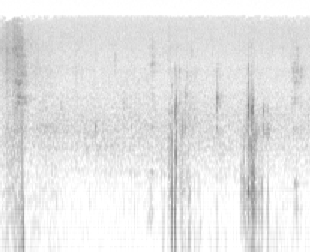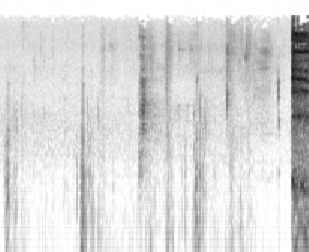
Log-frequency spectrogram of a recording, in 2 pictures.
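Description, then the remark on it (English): Gulping as someone drinks beer, a loose series of wet swallows and throaty glugs at irregular intervals, with quiet gaps between and a sudden loud clatter at the very end. “That's drinking some beer.”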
